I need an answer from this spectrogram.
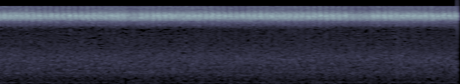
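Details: Crickets chirp together in a constant bright, high-pitched trill, finely pulsed and steady in loudness, with only faint hiss behind it.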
